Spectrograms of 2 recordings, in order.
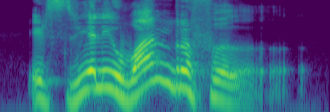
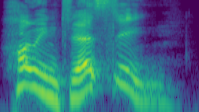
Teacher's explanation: the rise fall, it is used in very restricted context when something is highly enthusiastic or even sarcastic.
